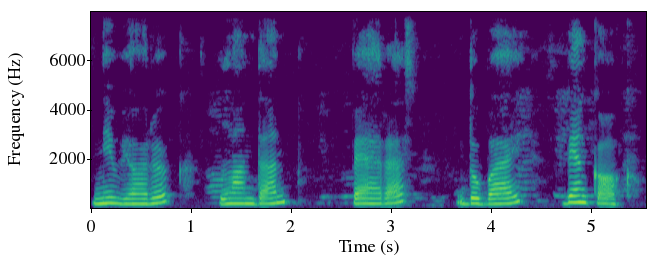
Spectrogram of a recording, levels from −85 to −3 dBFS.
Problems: background conversations at intervals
